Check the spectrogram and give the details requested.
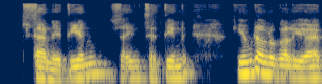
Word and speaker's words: Saint-Étienne: de minas de Saint-Étienne, más o menos se pronuncia así, Saint-Étienne, que es una localidad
